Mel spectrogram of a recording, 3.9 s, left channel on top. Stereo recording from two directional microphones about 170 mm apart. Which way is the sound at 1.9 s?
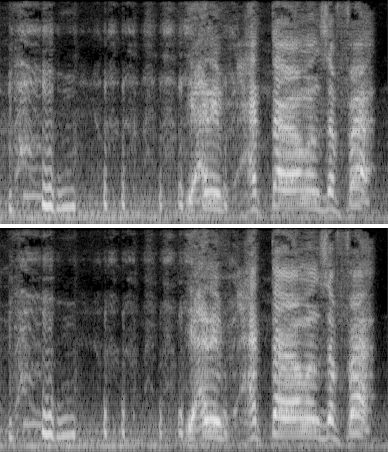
15° right (ahead or behind).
